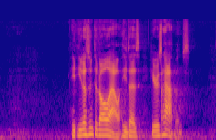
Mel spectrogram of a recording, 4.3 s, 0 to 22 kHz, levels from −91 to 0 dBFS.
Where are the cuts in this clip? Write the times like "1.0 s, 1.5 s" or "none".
1.5 s, 1.9 s, 2.6 s, 3.2 s

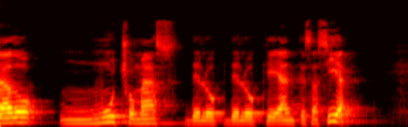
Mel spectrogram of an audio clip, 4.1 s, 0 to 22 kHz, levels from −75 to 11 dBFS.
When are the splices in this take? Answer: 2.2 s

